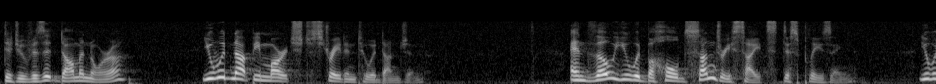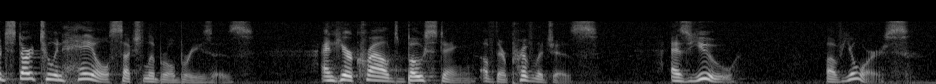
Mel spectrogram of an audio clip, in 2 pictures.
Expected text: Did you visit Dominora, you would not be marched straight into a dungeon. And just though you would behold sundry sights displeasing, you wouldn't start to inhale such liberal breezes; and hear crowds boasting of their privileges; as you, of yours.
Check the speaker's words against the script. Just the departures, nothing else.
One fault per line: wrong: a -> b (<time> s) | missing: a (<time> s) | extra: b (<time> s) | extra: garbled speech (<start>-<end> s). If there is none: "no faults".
missing: just (5.9 s)
wrong: wouldn't -> would (9.3 s)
